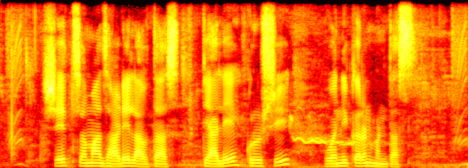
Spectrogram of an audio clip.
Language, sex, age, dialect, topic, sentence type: Marathi, male, 18-24, Northern Konkan, agriculture, statement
